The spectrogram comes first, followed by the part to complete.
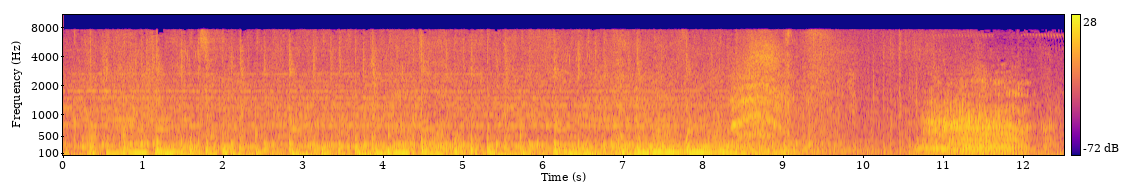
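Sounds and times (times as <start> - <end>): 
approaching elephant rumbling and bellowing: 0.2 - 12.5.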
